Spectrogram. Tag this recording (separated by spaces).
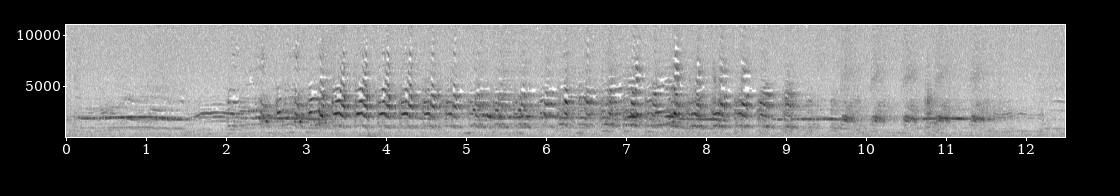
animal birds seagull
